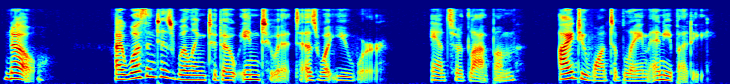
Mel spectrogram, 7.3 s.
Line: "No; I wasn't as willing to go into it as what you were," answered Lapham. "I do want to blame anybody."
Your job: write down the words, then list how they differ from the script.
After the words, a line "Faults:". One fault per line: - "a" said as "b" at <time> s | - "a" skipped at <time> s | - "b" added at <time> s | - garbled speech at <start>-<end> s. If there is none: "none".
"No; I wasn't as willing to go into it as what you were," answered Lapham. "I do want to blame anybody."
Faults:
none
